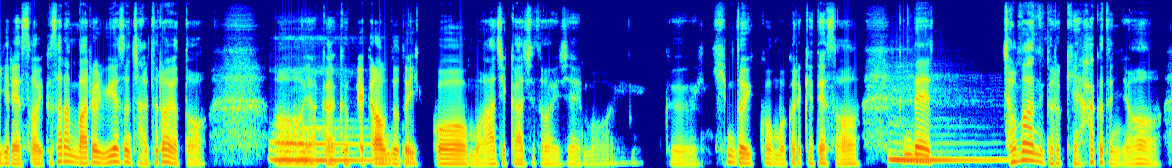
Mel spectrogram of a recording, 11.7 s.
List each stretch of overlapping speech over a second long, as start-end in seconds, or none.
2.7-4.0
